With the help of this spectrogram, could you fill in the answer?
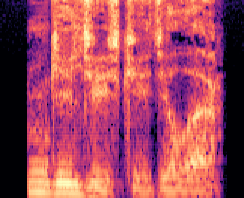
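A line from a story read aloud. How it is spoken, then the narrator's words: Muttered. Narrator (Russian): буркнул Раллик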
